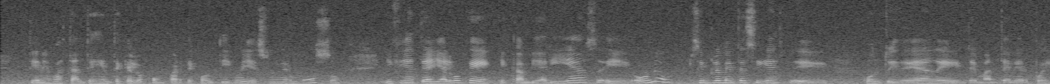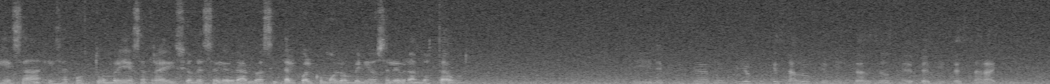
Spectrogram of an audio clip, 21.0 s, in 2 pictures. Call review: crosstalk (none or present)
none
